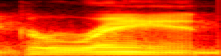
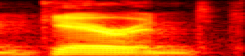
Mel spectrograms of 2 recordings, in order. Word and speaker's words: Garand: in his grave considering how many people call it a grand and not a Garand um but but this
